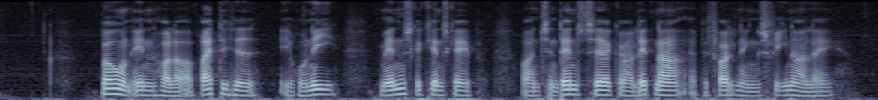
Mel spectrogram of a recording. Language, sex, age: Danish, male, 30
